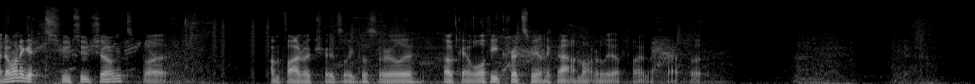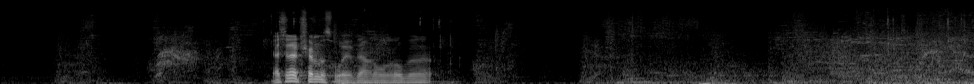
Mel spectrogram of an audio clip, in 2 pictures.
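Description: Combat sound effects of a video game clash and whoosh.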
